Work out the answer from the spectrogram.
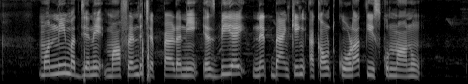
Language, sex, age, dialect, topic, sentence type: Telugu, female, 31-35, Central/Coastal, banking, statement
